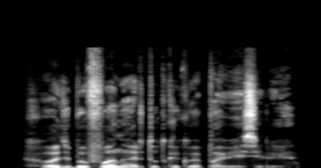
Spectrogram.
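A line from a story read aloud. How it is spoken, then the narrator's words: Grumbling. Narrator (Russian): проворчал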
